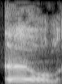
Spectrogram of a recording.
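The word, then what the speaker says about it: אל: in the beginning was yes God which is pronounced l in Hebrew so the word no is Canaanite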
